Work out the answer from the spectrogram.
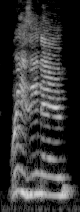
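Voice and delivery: loud, high playful call-out; mock demanding shout. Host demands the absent co-host, mock demanding shout.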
